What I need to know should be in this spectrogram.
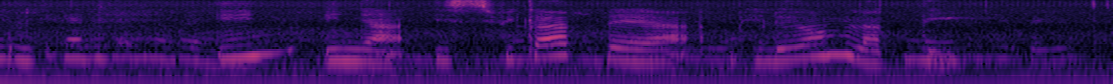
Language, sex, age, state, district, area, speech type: Santali, female, 30-45, West Bengal, Bankura, rural, read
